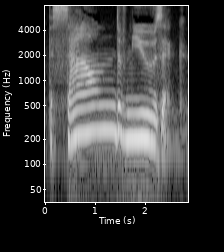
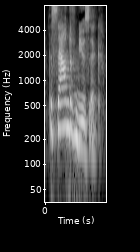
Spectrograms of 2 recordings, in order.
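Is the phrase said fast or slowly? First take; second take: slowly; fast. First: The phrase is said slowly. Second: The phrase is said quickly. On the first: "Let's put it all together once slowly" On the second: "Now speed it up"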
